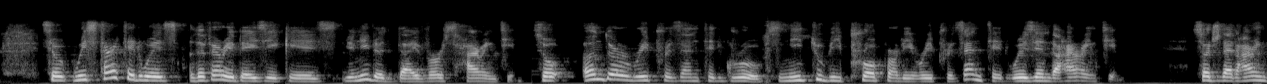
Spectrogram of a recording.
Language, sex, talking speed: English, male, 135 wpm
